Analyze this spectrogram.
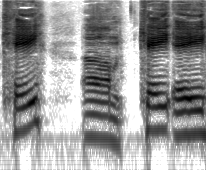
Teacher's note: I would suggest using the back part of your tongue to cut the air off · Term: spit note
